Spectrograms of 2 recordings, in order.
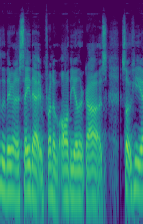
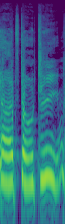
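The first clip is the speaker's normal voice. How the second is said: oddly heightened, high, raised pronouncement; 5 semitones higher, 5 dB louder than usual. Retelling a character's line from an episode: imitating a character, marked delivery. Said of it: "The way you said that".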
